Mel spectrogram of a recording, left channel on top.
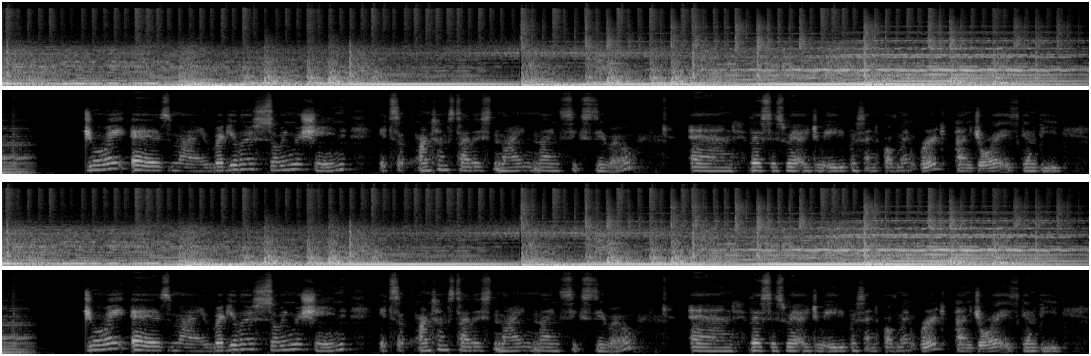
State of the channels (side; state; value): both; identical; correlation 1.00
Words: Joy is my regular sewing machine. It's a Quantum Stylist 9960, and this is where I do 80% of my work, and Joy is going to be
